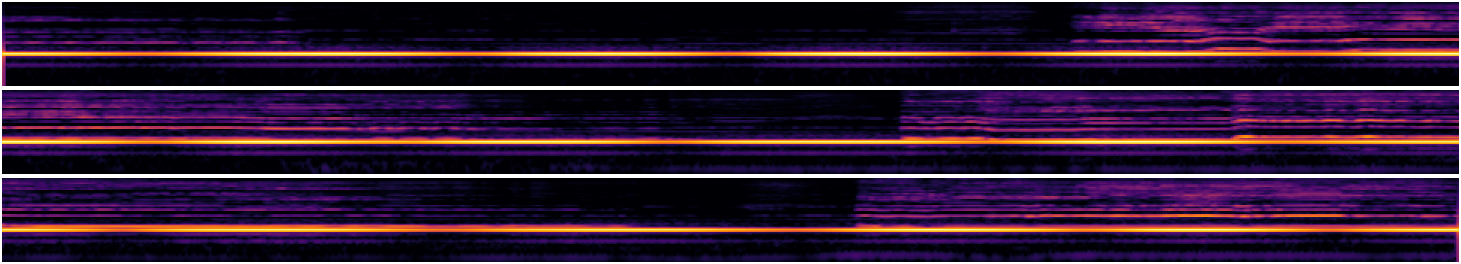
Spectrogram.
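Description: Quartz crystal singing bowl rubbed around the rim with a mallet, ringing one steady sustained tone that swells and fades about every two seconds. A woman's voice tones long held notes over it in several phrases, sliding in pitch at times.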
